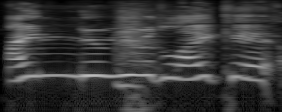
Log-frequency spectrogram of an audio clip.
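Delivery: high, loud, thrilled burst; delighted excitement. Real, not acted. Host thrilled her friend liked the album, delighted.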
